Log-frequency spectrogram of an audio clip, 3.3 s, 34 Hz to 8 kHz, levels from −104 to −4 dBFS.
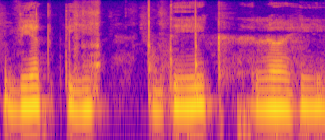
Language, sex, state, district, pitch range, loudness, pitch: Hindi, male, Haryana, Rohtak, 125-135 Hz, -23 LUFS, 130 Hz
